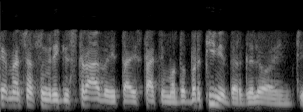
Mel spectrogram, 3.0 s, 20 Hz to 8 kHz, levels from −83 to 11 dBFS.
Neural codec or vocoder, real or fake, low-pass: none; real; 7.2 kHz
